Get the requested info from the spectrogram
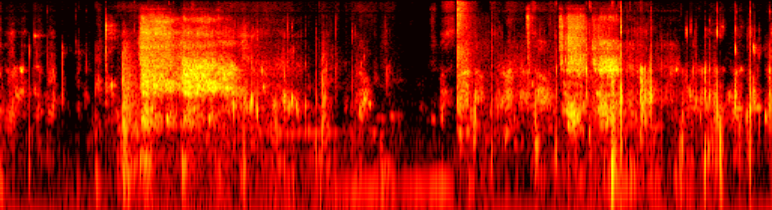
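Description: Noise from a student's unmuted microphone coming through a video call: two long bursts of rustling hiss, about two seconds in and again about seven seconds in, with scattered clicks between them.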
